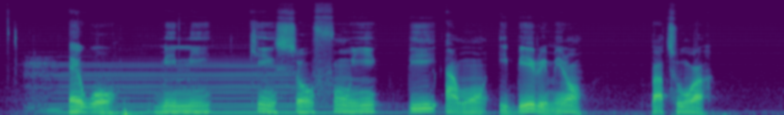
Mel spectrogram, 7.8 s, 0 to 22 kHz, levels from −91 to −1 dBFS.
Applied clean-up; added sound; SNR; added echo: none; Bowed string instrument; 16 dB; none.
